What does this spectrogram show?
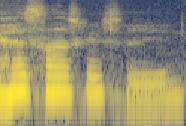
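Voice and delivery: hushed, glum, mournful mopey murmur, very soft. Imitating how the other person says a title: mock-sad, mopey imitation. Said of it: "you sound so sad when you say it. You're like".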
